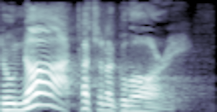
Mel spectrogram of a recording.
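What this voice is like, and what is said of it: Put-on Irish or Italian accent. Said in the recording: “That was kind of an Irish accent there too, wasn't it? But anyway, Italian.”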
